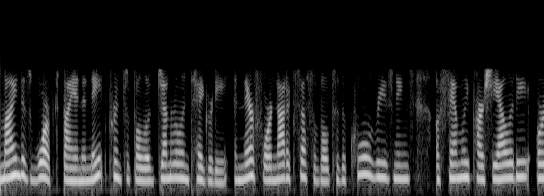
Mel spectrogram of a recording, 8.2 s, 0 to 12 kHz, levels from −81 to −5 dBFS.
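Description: From start to finish, the speech carries the sound of the AMR narrowband mobile codec, and the damage is plainly audible. Everything above 4 kHz is gone, so the voice sounds boxed in and dull. The codec rebuilds speech from a vocal-tract model fed by a few pulses per 5 ms subframe. Here that model is starved of bits. The result is a buzzy, synthetic edge that fits a low mode of about 7.4 kbps.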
